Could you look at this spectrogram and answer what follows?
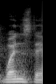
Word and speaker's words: Wednesday: Gods which is why in English Wednesday you don't pronounce the d but it's there The Secret Message is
